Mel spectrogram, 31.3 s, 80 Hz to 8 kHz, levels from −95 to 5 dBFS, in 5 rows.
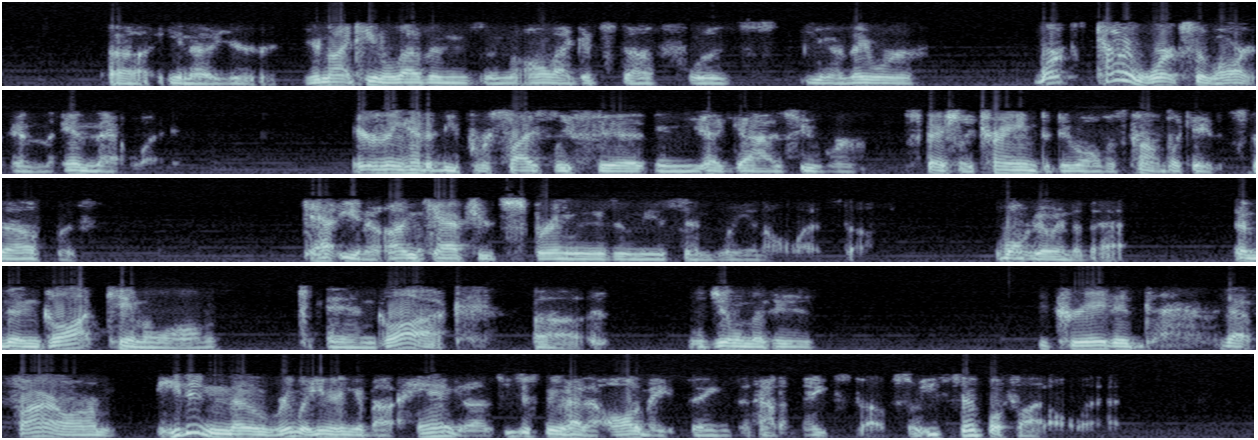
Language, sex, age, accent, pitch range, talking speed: English, male, 40-59, American, 95-110 Hz, 195 wpm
